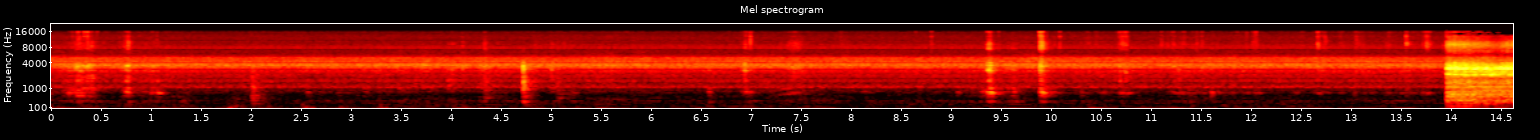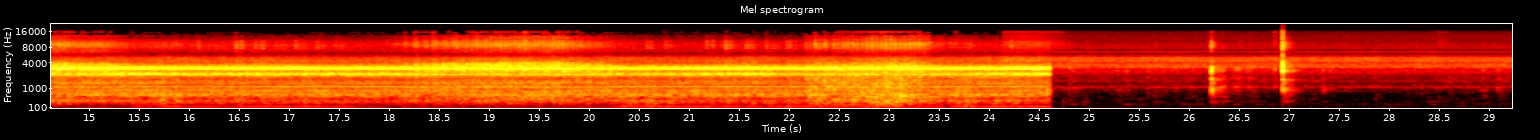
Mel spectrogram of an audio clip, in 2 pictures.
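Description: Light taps and scrapes of a hand chisel working a groove in wood. About halfway through, a small trim router starts suddenly and runs steadily with a high whine for about ten seconds as it cuts along the groove, then cuts off, and the chisel taps resume.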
